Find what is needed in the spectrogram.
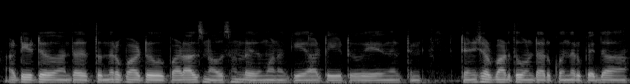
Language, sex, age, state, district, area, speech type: Telugu, male, 18-30, Telangana, Nalgonda, rural, spontaneous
